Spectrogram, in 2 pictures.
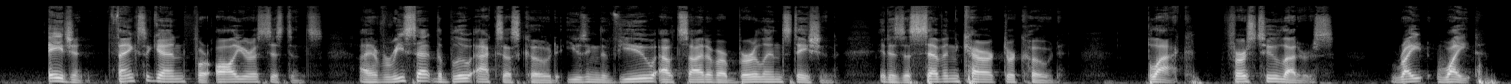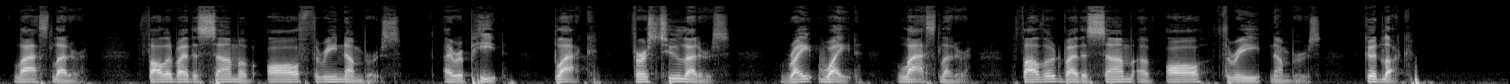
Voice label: phone message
